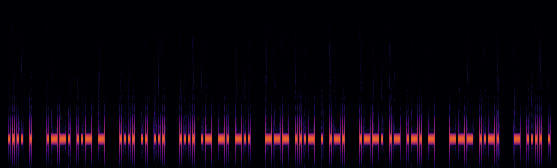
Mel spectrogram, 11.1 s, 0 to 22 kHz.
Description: Morse code, heard as a keyed tone, about 28 wpm, 700 Hz. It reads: HE PUT HIS HAND OVER PART OF THE
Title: Sentences from Top 1000 Words - Review Part 2 - 28wpm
